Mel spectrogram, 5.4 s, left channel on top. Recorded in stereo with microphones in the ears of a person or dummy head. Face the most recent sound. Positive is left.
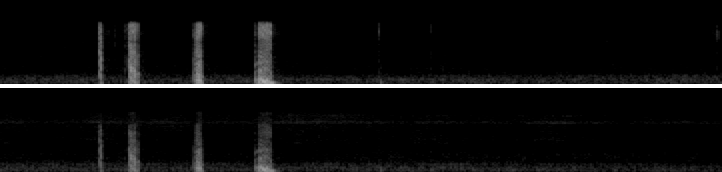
turn(degrees=65)  # may be behind; listen again after turning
